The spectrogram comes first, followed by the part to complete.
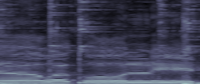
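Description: A qasidah sung to hadroh frame drums: voices hold long sustained notes and move to a new note just under a second in, over light drum strokes.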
